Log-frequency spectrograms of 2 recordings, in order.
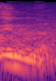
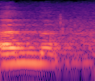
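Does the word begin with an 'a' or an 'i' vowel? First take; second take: i; a. First: The word begins with an 'i' vowel. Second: The word begins with an 'a' vowel. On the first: "تكسر فيقال إن" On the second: "تفتح فيقال أن"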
